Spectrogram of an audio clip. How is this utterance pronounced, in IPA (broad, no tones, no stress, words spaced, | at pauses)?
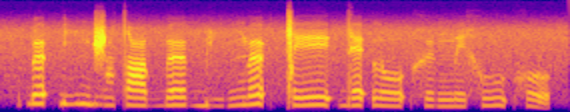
ɓœʔ ɗi̤nd͡ʒi̤tˤoː ɡ͡bœ ɡ͡bi̤ ŋ͡mœʔ ǀeːʔ dɛʔloːʔxøŋ͡me xuːʔxo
